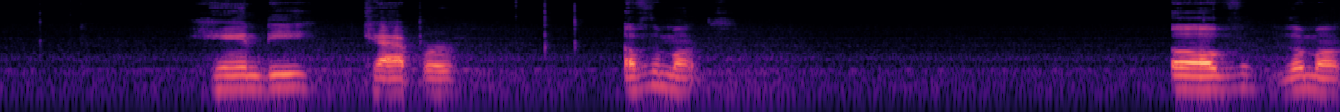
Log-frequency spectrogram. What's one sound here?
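A middle-aged man speaks to a microphone close by in short, animated bursts.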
